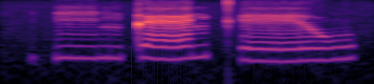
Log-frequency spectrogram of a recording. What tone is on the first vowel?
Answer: low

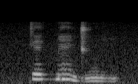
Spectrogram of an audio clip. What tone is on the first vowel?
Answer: high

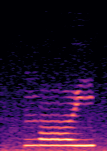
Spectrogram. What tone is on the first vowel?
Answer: high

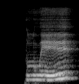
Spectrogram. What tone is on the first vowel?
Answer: rising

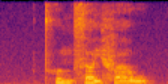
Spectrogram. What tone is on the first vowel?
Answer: low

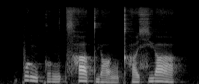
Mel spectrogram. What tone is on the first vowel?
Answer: falling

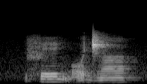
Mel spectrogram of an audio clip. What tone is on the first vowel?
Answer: high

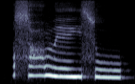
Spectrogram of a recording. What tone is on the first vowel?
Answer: high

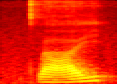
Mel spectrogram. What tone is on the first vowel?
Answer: rising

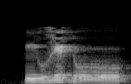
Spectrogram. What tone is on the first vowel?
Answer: low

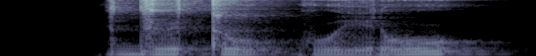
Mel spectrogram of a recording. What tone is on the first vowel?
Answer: low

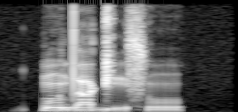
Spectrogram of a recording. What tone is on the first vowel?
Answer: high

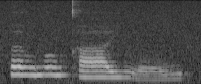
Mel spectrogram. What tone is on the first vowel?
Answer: high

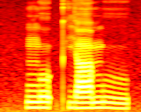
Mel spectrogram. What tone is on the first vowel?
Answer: high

